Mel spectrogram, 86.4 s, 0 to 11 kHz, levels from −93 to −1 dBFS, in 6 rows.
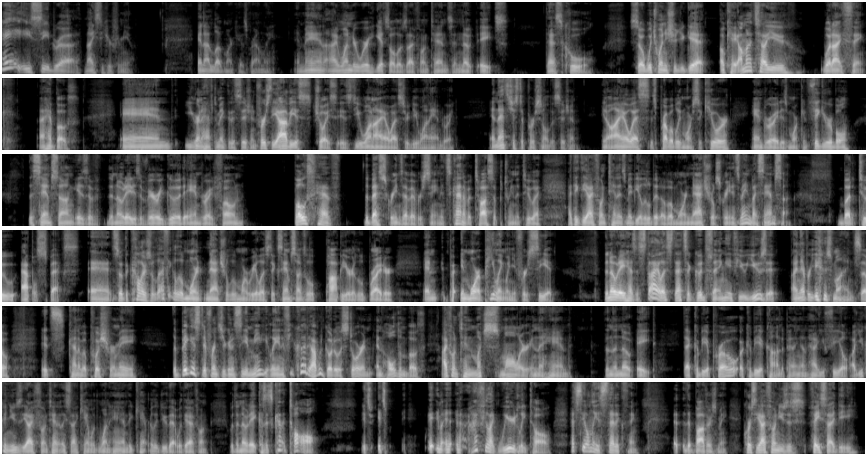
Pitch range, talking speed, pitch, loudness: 70-95 Hz, 205 wpm, 80 Hz, -28 LUFS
